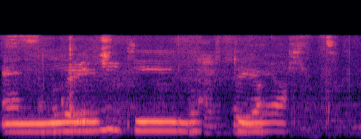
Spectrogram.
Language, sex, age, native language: Icelandic, female, 8, Icelandic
